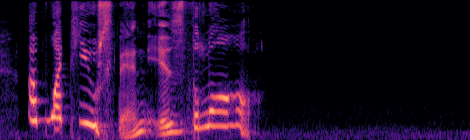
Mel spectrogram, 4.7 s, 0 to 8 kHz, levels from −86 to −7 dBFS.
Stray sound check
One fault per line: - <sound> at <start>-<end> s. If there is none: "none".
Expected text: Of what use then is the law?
none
